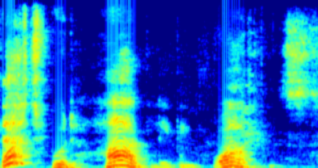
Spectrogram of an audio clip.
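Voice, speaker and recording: The voice is an exaggerated put-on character. It sits fairly high in pitch. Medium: read story. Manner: hooting.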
